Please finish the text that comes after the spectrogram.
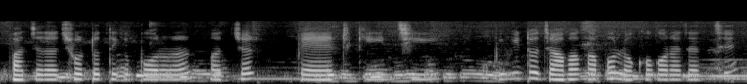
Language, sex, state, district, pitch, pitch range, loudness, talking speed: Bengali, female, Tripura, West Tripura, 225 Hz, 160-240 Hz, -19 LUFS, 105 wpm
